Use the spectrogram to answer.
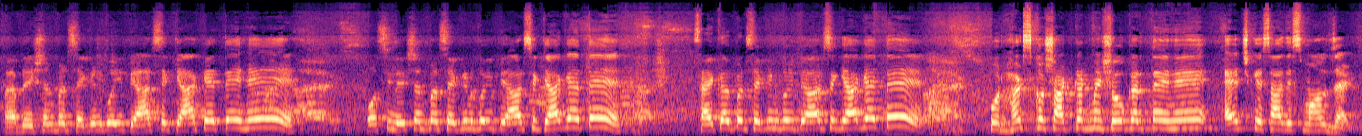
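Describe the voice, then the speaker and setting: A man with a high, darkish voice gives a physics lesson at a moderate pace. In this classroom lecture, he keeps putting questions to his students and then answering them himself.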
